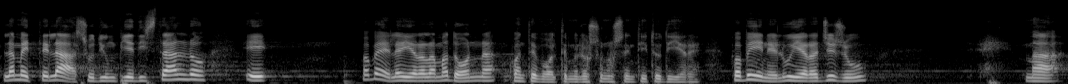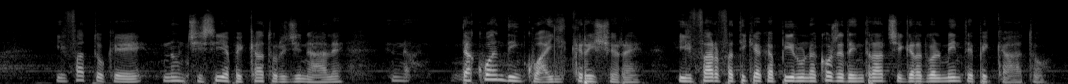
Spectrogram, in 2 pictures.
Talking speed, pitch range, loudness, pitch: 150 wpm, 135-175 Hz, -26 LUFS, 155 Hz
